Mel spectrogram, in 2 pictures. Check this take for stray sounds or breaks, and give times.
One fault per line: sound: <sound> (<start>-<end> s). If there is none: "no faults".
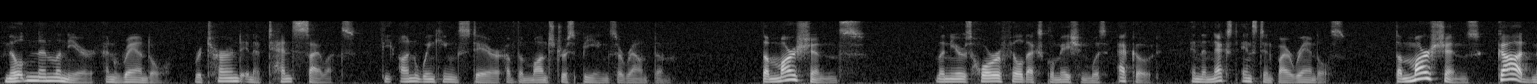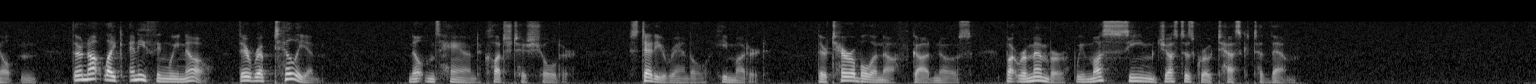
no faults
